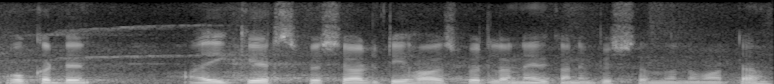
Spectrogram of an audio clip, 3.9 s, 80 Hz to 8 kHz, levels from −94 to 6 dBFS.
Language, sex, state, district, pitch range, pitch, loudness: Telugu, male, Andhra Pradesh, Sri Satya Sai, 115-125 Hz, 120 Hz, -20 LUFS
